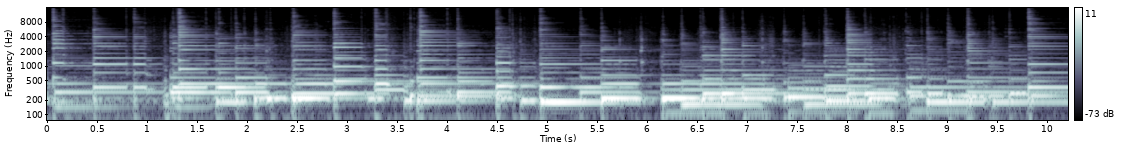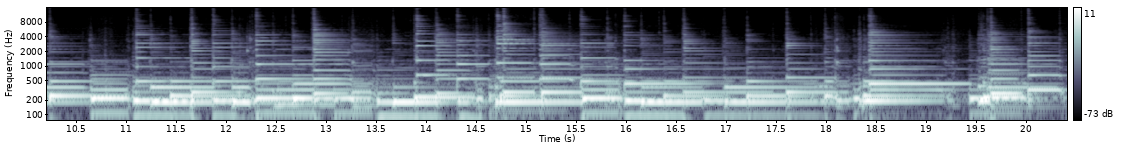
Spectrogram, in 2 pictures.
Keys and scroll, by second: 5.7-7.6 typing, 11.0 BackSpace.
